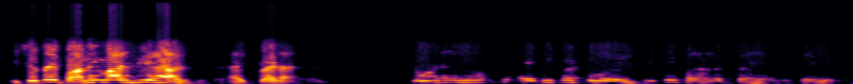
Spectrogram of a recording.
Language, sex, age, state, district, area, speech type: Kashmiri, male, 18-30, Jammu and Kashmir, Kulgam, rural, conversation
